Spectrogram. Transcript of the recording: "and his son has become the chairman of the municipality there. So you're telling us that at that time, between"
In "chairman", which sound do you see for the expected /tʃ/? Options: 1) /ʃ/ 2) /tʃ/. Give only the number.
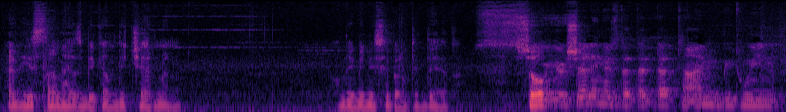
2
